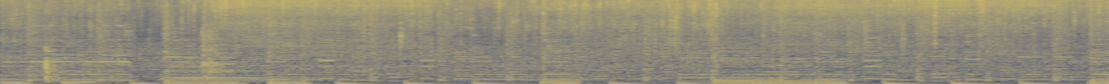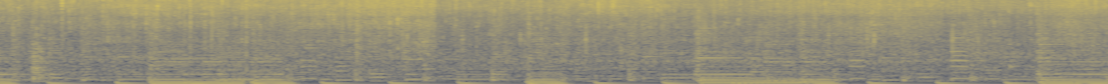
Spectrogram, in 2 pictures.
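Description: Egg-battered shrimp frying in oil in a nonstick pan, a steady sizzle as more battered pieces are laid in.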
